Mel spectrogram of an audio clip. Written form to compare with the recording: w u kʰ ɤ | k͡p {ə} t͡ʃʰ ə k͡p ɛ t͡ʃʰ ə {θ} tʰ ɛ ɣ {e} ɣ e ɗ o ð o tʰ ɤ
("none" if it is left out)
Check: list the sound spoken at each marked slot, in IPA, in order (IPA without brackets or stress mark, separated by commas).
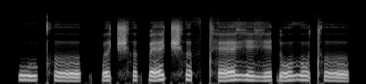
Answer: ə, θ, e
